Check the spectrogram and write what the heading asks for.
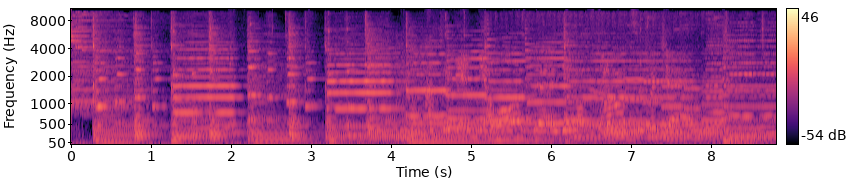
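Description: The theme tune of Once Upon a Weird opens loud and full with punchy chords about once a second, then swells into sustained, wavering melodic lines over a steady bass, bright and continuous throughout.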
